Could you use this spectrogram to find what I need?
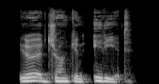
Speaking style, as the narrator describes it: Jinichiro snapped

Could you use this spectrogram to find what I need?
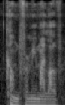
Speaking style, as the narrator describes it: he murmured into her ear

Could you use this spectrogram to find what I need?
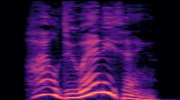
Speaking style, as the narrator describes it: he cried

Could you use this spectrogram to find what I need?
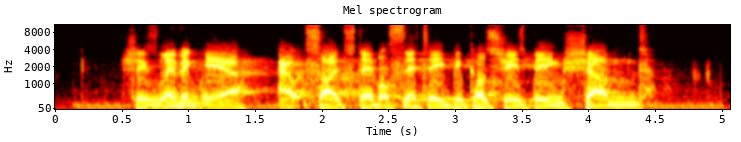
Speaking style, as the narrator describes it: Steelhoof said, his voice carrying an edge

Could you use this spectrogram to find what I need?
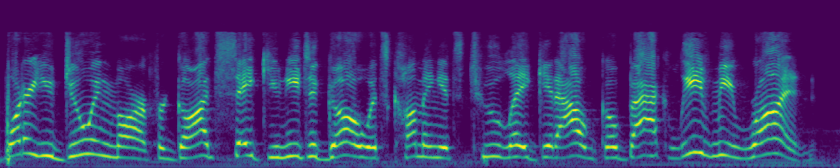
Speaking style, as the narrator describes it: all the while she's screaming

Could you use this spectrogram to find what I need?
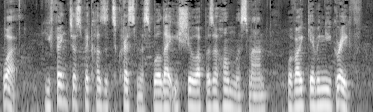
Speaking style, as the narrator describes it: Sophie said

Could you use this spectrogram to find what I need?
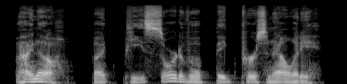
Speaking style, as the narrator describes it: Dean chuckled

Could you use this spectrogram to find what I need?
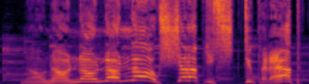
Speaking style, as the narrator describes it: yelled

